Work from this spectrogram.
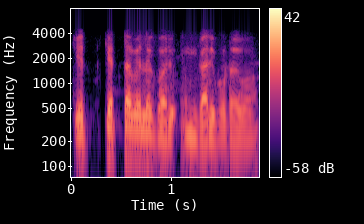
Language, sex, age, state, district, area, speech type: Odia, male, 18-30, Odisha, Malkangiri, urban, conversation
